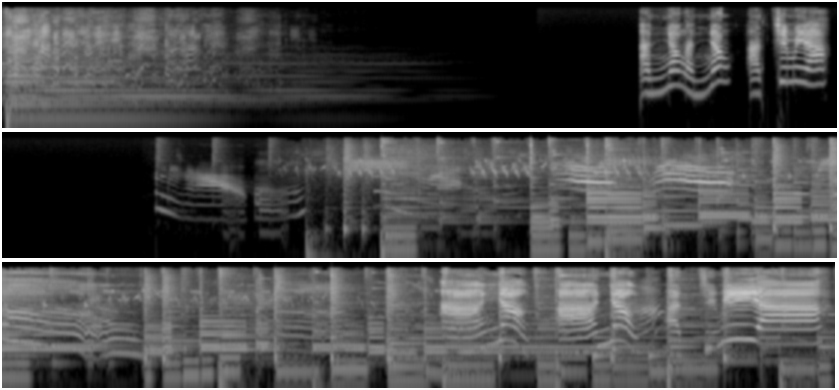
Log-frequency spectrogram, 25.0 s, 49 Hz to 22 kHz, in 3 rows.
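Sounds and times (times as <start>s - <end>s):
children's song music: 0.0s - 3.8s, 10.4s - 25.0s
cartoon cat meowing: 9.9s - 11.5s, 12.1s - 13.1s, 13.9s - 15.9s, 16.6s - 18.1s.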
